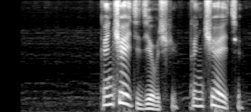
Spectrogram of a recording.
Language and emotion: Russian, positive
